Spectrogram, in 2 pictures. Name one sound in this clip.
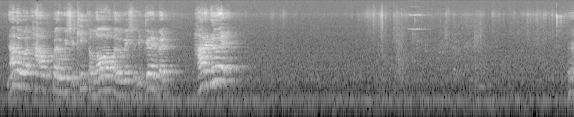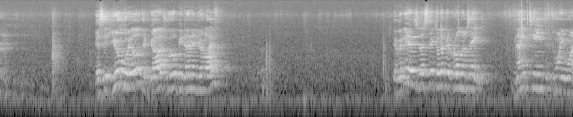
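A man speaks calmly through a microphone in a large echoing hall, pausing between phrases.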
